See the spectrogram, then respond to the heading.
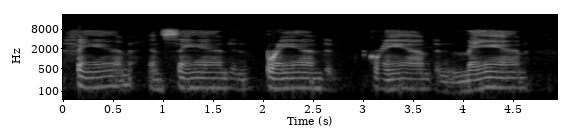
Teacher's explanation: a significant percentage of English speakers the world over do the air um instead of the ah whenever the a is followed by an N or an m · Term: air sound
